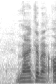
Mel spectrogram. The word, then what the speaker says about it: Mackinac: She claims that there are environmental concerns where it crosses the Straits of Mackinac. I believe I pronounced that right. Biden is weighing his options. The consequences would be huge. – Mackinac.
